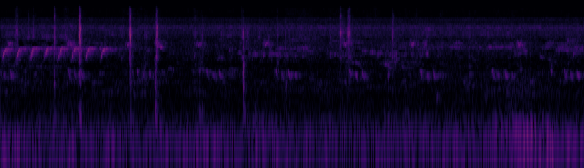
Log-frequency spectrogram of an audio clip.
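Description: A parrot pecks and crunches at a gourd.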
